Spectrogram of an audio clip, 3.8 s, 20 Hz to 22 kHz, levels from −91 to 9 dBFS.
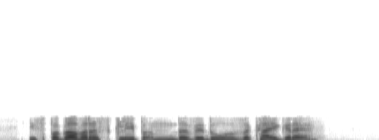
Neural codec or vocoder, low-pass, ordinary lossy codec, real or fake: none; 3.6 kHz; AAC, 16 kbps; real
